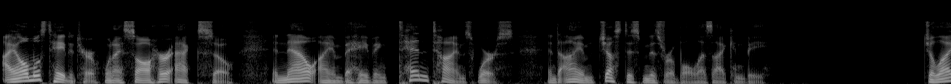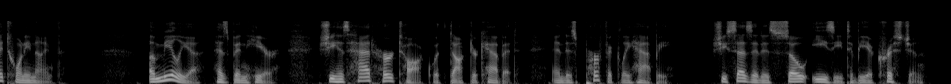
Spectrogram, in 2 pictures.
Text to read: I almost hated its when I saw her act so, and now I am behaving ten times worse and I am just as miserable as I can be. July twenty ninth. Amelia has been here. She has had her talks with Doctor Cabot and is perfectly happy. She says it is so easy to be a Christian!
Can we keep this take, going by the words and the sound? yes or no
no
